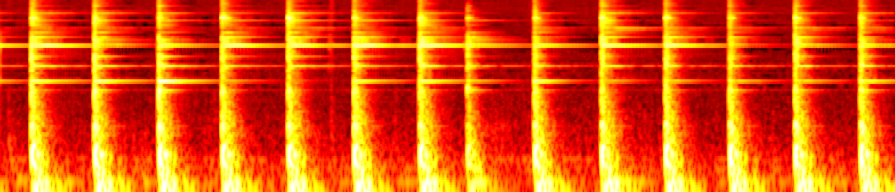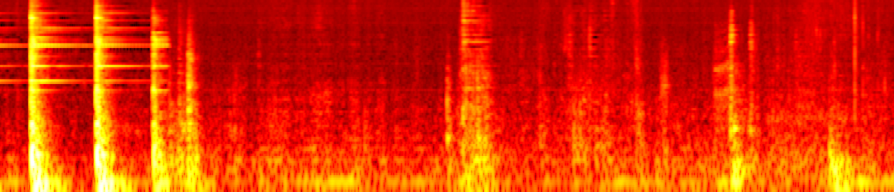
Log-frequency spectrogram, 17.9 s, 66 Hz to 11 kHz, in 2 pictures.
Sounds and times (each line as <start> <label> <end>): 0.4 blacksmith working 10.7
13.5 blacksmith working 14.0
